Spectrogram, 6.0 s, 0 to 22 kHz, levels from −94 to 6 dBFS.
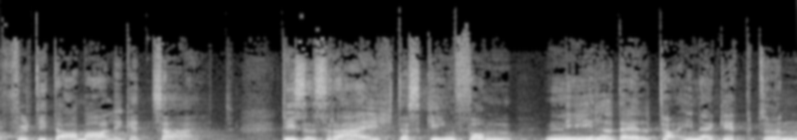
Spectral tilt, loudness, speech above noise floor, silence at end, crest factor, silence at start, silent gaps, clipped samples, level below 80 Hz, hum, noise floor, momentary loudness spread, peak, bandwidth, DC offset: -4 dB/octave; -13 LUFS; 26 dB; 0 s; 12 dB; 0 s; none; under 0.1%; -50 dBFS; none; -38 dBFS; 6 LU; 0 dBFS; 17 kHz; under 0.1%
